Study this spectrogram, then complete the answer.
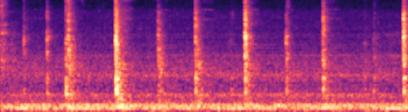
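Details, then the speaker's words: Home furnace running: sharp uneven clicks about two to three a second over a low steady hum; valve appears to be clicking and shaking, owner unsure whether from the pipes or the valve. "this is the other valve which seems to be click clicking inside also it all seems to be clicking um and I'm trying to figure out where exactly it's coming from"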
